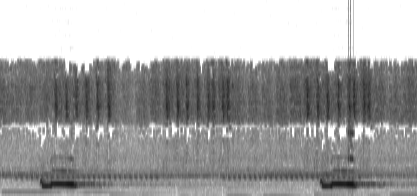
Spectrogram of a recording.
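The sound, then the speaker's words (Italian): A Eurasian scops owl gives two short, clear, metallic single-note calls about three seconds apart, with a steady insect-like hiss in the background of a quiet night. “Il canto dell'assiolo è monosillabico, con tonalità metalliche che lo rendono molto diverso dal gufo comune, che pure ha una vocalizzazione con una struttura monosillabica ma molto più cupa.”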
